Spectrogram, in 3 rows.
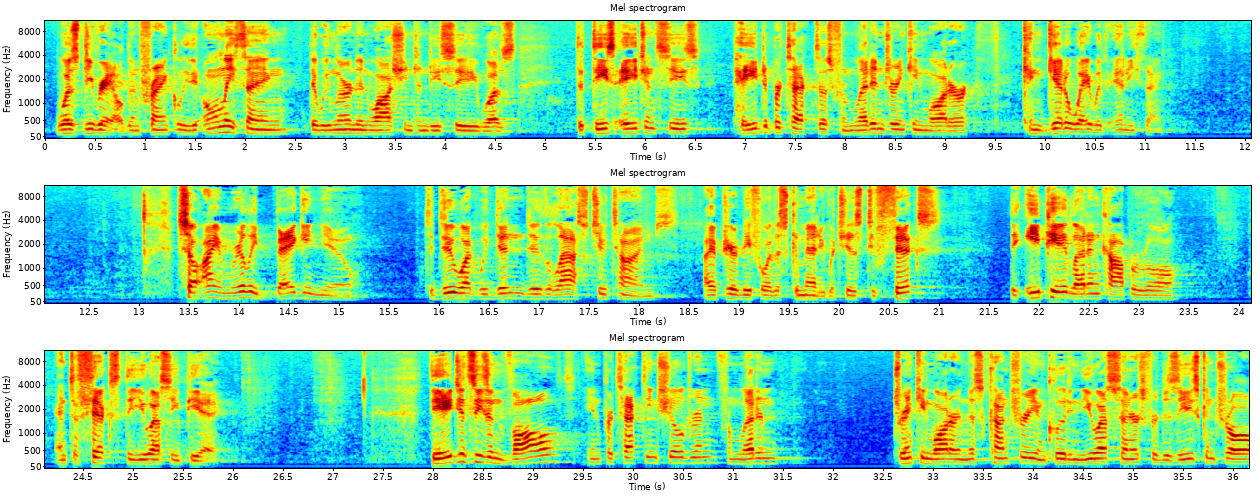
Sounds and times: Speech: 0.1 - 11.3, 13.4 - 21.1, 21.7 - 23.5, 24.2 - 26.0, 28.0 - 31.8, 32.6 - 36.1.

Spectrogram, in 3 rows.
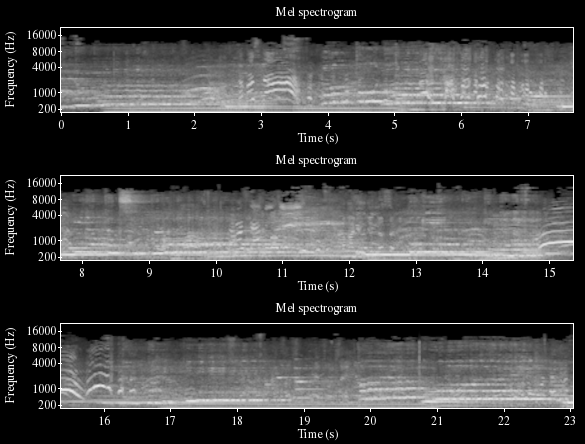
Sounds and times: Female singing: 0.0 - 6.6, 7.6 - 23.0
Music: 0.0 - 23.0.

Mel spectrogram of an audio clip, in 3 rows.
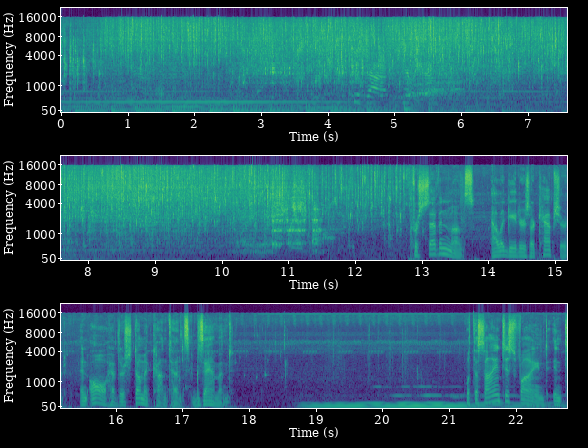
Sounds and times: Water tap, faucet: 0.0 - 13.0
Trickle, dribble: 0.0 - 13.2, 16.6 - 18.7
Water: 0.0 - 13.6, 16.5 - 18.8.

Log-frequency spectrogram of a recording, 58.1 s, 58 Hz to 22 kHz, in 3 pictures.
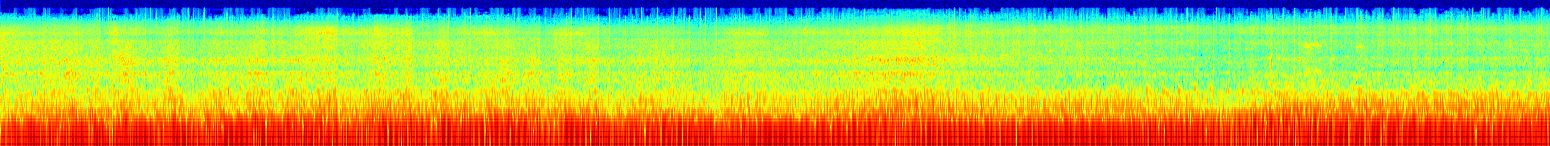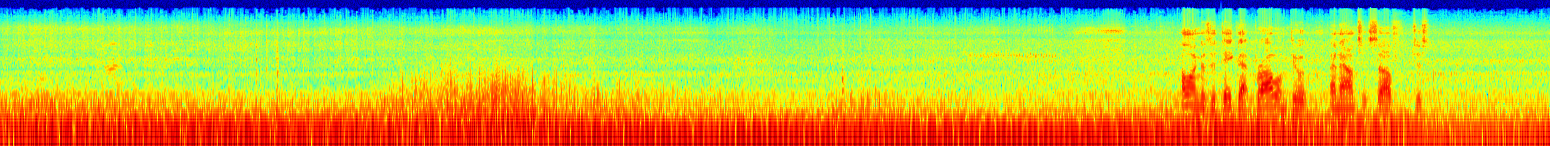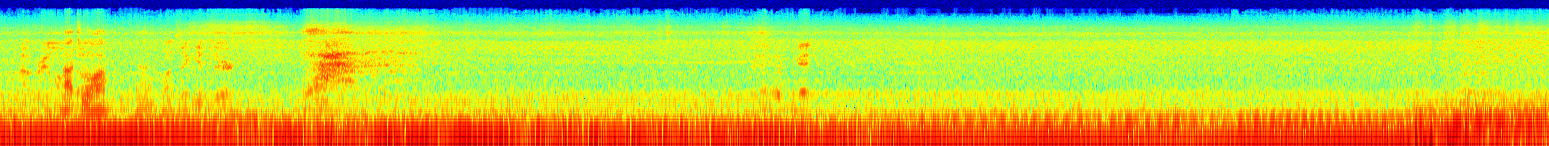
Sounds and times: Boat, Water vehicle: 0.0 - 53.4.

